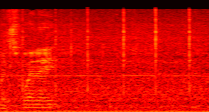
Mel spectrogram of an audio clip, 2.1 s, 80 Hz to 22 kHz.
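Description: A low steady hum with several faint clicks as the CD player's track-skip button on a Yamaha AST-C10 boombox is pressed repeatedly, skipping tracks.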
